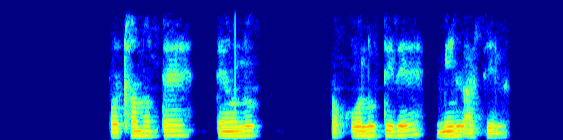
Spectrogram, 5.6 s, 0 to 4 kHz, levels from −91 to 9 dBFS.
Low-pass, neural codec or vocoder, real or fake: 3.6 kHz; none; real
